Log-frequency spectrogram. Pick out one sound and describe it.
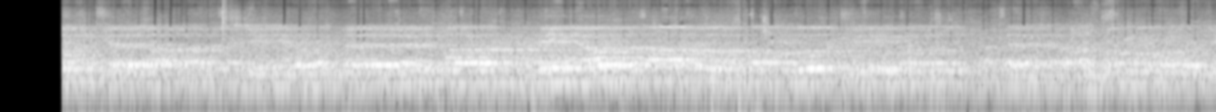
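People murmur in a large echoing hall.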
